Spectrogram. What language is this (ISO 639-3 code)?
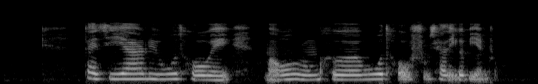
zho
